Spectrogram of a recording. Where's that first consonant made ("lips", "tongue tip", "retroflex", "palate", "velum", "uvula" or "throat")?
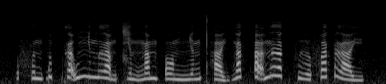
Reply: lips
